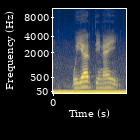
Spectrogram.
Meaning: 1. a high-caste or noble family 2. rational nouns or pronouns, nouns or pronouns denoting humans, deities and demons
- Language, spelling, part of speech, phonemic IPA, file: Tamil, உயர்திணை, noun, /ʊjɐɾd̪ɪɳɐɪ̯/, Ta-உயர்திணை.ogg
